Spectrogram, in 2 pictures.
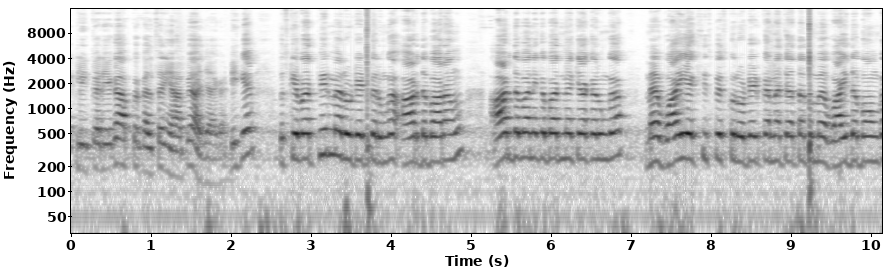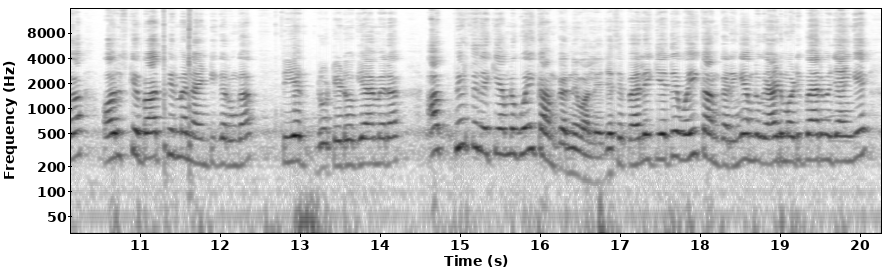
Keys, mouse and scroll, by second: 3.9 r, 19.2 click.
